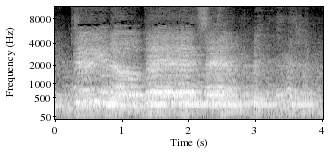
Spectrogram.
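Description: A children's choir singing together, holding notes that change every half second or so.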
